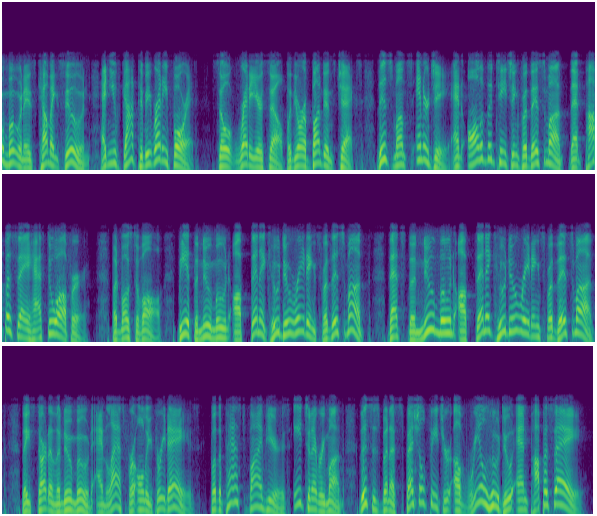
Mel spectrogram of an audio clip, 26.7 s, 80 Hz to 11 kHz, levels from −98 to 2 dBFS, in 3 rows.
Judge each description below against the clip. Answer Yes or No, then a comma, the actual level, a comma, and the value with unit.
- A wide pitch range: Yes, wide, 7.3 semitones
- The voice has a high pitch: No, medium, 145 Hz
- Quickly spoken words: Yes, fast, 210 wpm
